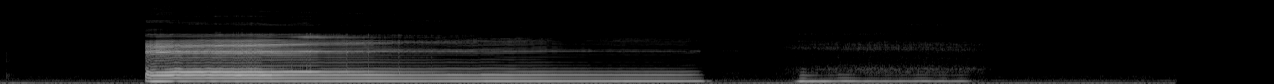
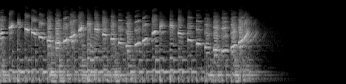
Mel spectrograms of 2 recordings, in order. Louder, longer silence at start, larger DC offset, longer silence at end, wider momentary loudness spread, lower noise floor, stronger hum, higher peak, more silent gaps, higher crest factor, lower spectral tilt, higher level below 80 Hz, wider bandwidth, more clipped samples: second, -28 LUFS vs -14 LUFS; about the same, 0 s vs 0 s; neither; first, 1.3 s vs 0.85 s; first, 18 LU vs 3 LU; second, -54 dBFS vs -73 dBFS; neither; second, -14 dBFS vs -4 dBFS; neither; about the same, 16 dB vs 14 dB; first, -7 dB/octave vs -1 dB/octave; first, -52 dBFS vs -68 dBFS; second, 12.5 kHz vs 16 kHz; neither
